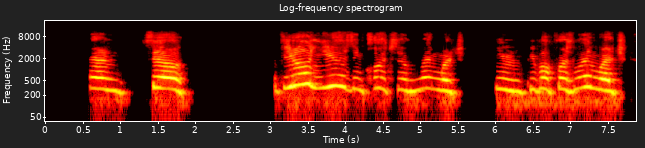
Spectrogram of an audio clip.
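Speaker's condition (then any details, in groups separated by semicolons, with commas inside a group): Cerebral palsy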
